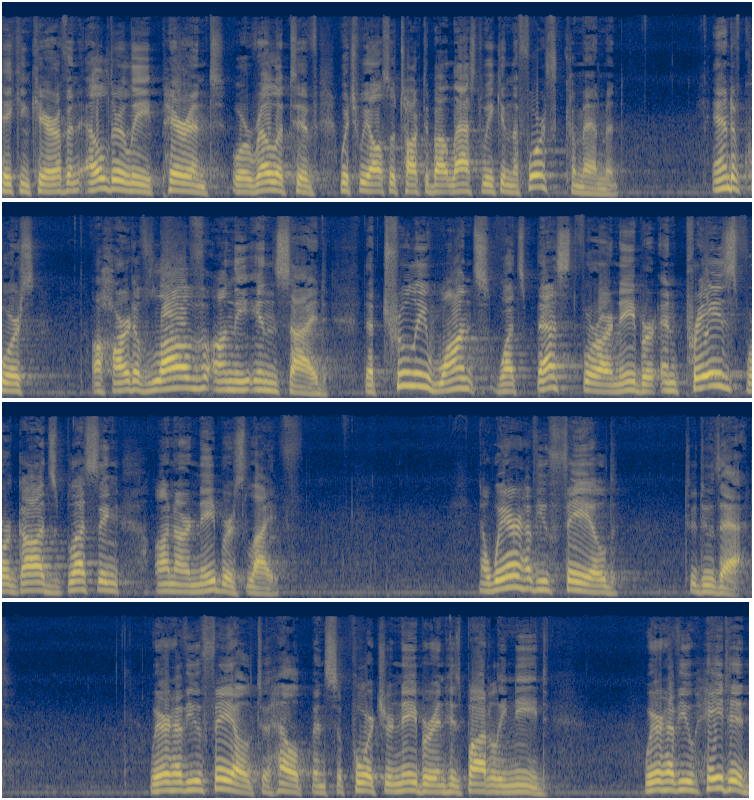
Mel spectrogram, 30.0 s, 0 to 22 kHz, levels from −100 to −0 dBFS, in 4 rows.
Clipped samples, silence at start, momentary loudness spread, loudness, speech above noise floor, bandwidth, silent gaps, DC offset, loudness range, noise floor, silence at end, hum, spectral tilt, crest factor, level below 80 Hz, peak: under 0.1%; 0 s; 9 LU; -25 LUFS; 35 dB; 16.5 kHz; none; under 0.1%; 5 LU; -59 dBFS; 0 s; none; -5.5 dB/octave; 16 dB; -70 dBFS; -8 dBFS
